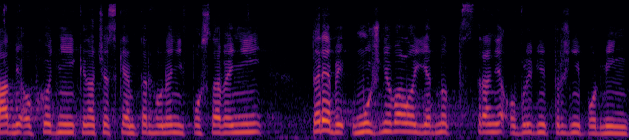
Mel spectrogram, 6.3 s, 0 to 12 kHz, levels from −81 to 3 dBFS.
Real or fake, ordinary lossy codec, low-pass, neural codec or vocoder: real; Opus, 24 kbps; 10.8 kHz; none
